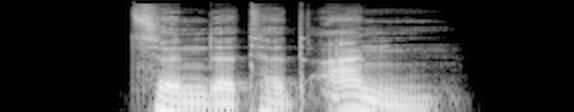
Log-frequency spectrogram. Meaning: inflection of anzünden: 1. second-person plural preterite 2. second-person plural subjunctive II
- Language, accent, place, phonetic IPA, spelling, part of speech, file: German, Germany, Berlin, [ˌt͡sʏndətət ˈan], zündetet an, verb, De-zündetet an.ogg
